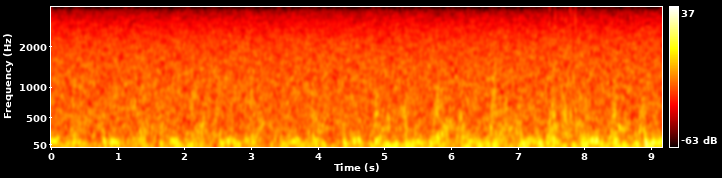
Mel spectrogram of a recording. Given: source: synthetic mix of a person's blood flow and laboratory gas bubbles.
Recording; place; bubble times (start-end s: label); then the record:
Doppler ultrasound of blood flow; precordium
7.40-8.12 s: bubbles
From the record:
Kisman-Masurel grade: 211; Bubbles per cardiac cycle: several, 3 to 8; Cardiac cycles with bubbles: 1 to 10%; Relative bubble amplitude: barely perceptible (0.100 to 0.250); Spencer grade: 1 (occasional bubble signal discernible with the cardiac motion signal, with majority of cardiac periods free of bubbles); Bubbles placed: anywhere in the cardiac cycle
